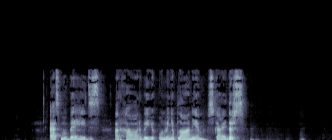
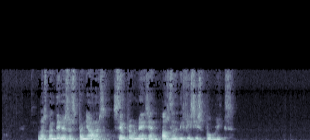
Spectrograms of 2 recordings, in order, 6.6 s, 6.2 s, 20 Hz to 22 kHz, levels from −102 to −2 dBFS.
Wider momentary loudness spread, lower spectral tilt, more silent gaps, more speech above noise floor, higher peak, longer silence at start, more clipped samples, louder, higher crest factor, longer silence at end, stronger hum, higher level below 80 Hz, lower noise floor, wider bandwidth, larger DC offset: about the same, 10 LU vs 10 LU; about the same, -4.5 dB/octave vs -5.5 dB/octave; neither; first, over 62 dB vs 49 dB; about the same, -6 dBFS vs -6 dBFS; first, 1 s vs 0.75 s; neither; second, -28 LUFS vs -23 LUFS; first, 24 dB vs 18 dB; second, 0.6 s vs 1.55 s; neither; second, -74 dBFS vs -62 dBFS; first, under -90 dBFS vs -72 dBFS; about the same, 11.5 kHz vs 11.5 kHz; neither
